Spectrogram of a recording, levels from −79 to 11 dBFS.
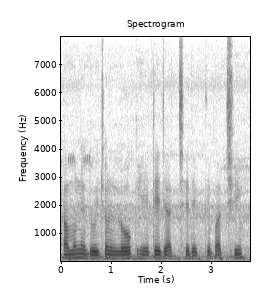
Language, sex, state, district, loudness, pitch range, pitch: Bengali, male, West Bengal, Cooch Behar, -17 LUFS, 120-135 Hz, 125 Hz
